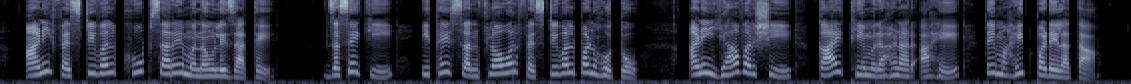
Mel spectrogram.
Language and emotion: Marathi, neutral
